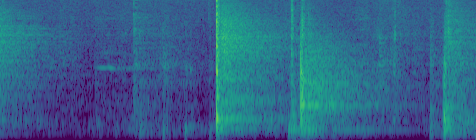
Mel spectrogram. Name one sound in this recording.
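A plasterboard snaps with a sharp crack.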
